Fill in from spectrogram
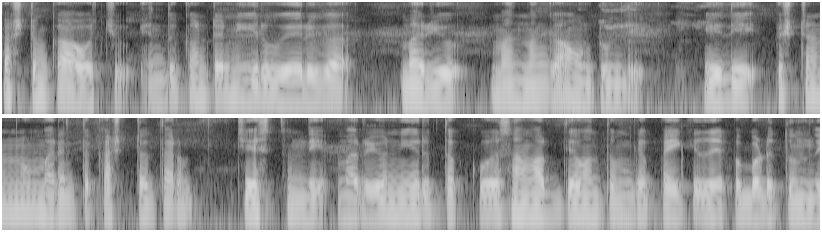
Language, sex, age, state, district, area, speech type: Telugu, male, 18-30, Andhra Pradesh, West Godavari, rural, spontaneous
